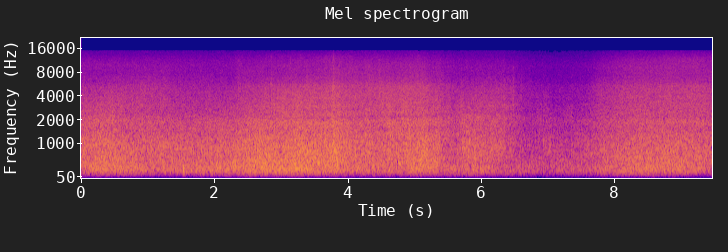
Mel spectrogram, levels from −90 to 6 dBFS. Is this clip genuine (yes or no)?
yes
